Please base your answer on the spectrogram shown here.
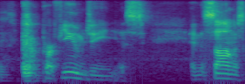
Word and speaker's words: Perfume Genius: there's a song that I don't want to say it wrong. I've said it wrong all weekend. It's a performer who performs under the name Perfume Genius. I've been saying Champagne Genius for 2 days.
